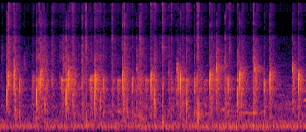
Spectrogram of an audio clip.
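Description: A church congregation applauding during a sermon, with rhythmic, fairly close clapping from a group that keeps a loose steady beat throughout.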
